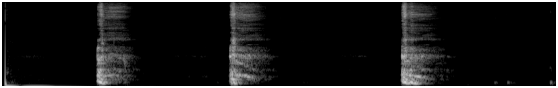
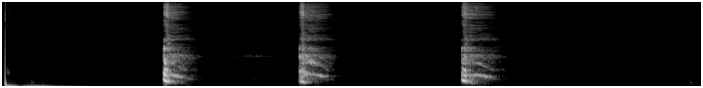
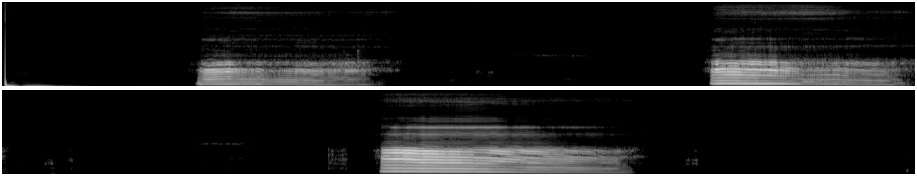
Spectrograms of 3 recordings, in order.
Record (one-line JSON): {"cough_length": "5.5 s", "cough_amplitude": 30338, "cough_signal_mean_std_ratio": 0.28, "three_cough_length": "7.0 s", "three_cough_amplitude": 32766, "three_cough_signal_mean_std_ratio": 0.22, "exhalation_length": "18.3 s", "exhalation_amplitude": 22915, "exhalation_signal_mean_std_ratio": 0.38, "survey_phase": "beta (2021-08-13 to 2022-03-07)", "age": "65+", "gender": "Male", "wearing_mask": "No", "symptom_none": true, "smoker_status": "Ex-smoker", "respiratory_condition_asthma": false, "respiratory_condition_other": false, "recruitment_source": "REACT", "submission_delay": "4 days", "covid_test_result": "Negative", "covid_test_method": "RT-qPCR", "covid_ct_value": 46.0, "covid_ct_gene": "N gene"}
